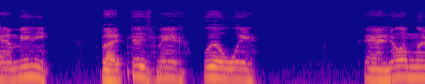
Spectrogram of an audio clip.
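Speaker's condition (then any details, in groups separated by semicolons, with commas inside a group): Multiple sclerosis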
